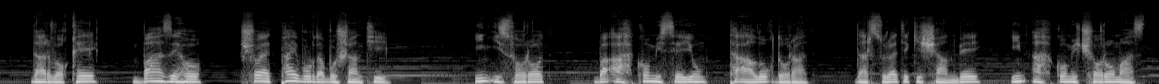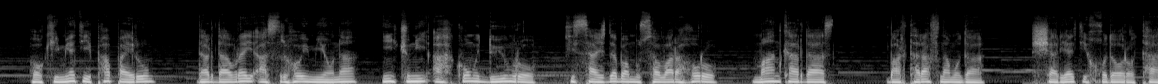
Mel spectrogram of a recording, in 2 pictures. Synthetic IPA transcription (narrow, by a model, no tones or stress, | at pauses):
d̪aɾvɔqʰe̞ | baze̞ɦɔ | ʃɔjad̪̥̚pʰajbuɾd̪abɔʃand̪̚kʰi | inishɔɾɔt̪ | baʔahkʰɔmise̞jumt̪ʰaːlːuqd̪ɔɾad̪ | d̪aɾsuɾat̪ʰekiʃanbe̞ | inahkʰɔmit͡ʃʰɔɾɔmast̪̚ | hɔkʰimijat̪ʰipʰapʰajɾum | d̪aɾd̪avɾaiʔasɾɦɔimijɔna | int͡ʃʰuninʔahkʰɔmid̪ujumɾɔkʰisad͡ʒd̪abamusavːaɾaɦɔɾɔ | mankʰaɾd̪aːst̪̚ | baɾt̪ʰaɾafnamud̪a | ʃaɾiat̪ʰiχud̪ɔɾɔt̪ʰa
